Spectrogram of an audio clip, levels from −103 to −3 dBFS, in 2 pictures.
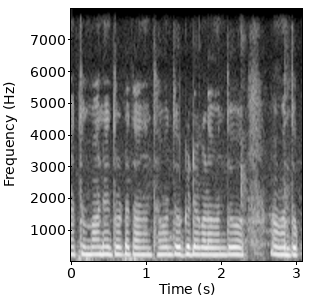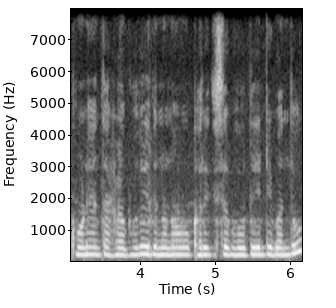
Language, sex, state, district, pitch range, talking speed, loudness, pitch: Kannada, female, Karnataka, Dharwad, 220-235 Hz, 145 wpm, -14 LUFS, 225 Hz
